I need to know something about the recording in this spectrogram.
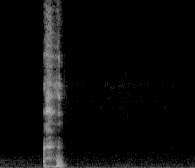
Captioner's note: boss laughs nervously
